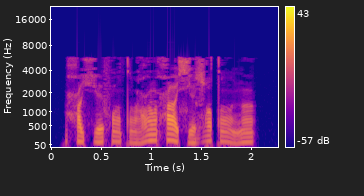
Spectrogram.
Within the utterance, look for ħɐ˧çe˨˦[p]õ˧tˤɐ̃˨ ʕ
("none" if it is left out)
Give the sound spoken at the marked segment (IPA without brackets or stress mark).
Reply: f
